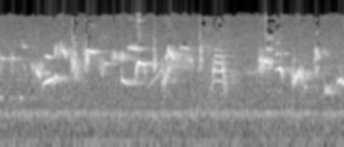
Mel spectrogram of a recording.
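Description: A Dunnock sings a fast, thin, jangling warble of high squeaky notes, tumbling up and down without pause, over a faint steady hum.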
